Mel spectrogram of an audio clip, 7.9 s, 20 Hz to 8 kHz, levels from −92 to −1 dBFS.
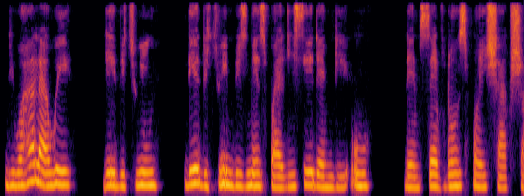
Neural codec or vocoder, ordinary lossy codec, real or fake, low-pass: codec, 24 kHz, 1 kbps, SNAC; none; fake; 7.2 kHz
